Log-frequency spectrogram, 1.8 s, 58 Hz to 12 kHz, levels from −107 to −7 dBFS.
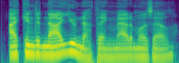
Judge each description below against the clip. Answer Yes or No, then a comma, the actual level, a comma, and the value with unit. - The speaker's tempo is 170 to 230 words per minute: Yes, average, 200 wpm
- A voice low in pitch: Yes, low, 115 Hz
